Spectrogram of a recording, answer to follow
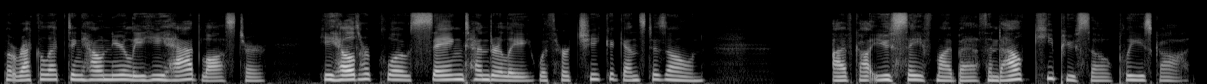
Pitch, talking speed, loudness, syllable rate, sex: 200 Hz, 165 wpm, -21 LUFS, 4.3 syllables/s, female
